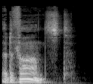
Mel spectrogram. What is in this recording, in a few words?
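"advanced", British English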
